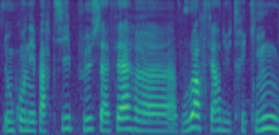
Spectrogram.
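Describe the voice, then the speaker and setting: A woman uses an ordinary speaking voice at a medium pitch. She speaks at a fairly slow pace with fairly even intonation. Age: 20s. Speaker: travel vlogger. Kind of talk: casual chat.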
